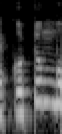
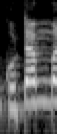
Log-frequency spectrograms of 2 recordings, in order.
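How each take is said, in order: First: कुटुंब with u in both syllables, ku-tumb; correct form. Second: कुटुंब said as ku-tamb; wrong form. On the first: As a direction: keep the second u in कुटुंब. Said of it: "कुटुंब होता है". (कुटुंब, दोनों अक्षरों में छोटा उ) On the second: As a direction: open the second vowel of कुटुंब to a short a. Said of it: "नहीं होता है". (कुटुंब को कुटंब बोलें, दूसरा उ हटाकर) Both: Shown as a demonstration.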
